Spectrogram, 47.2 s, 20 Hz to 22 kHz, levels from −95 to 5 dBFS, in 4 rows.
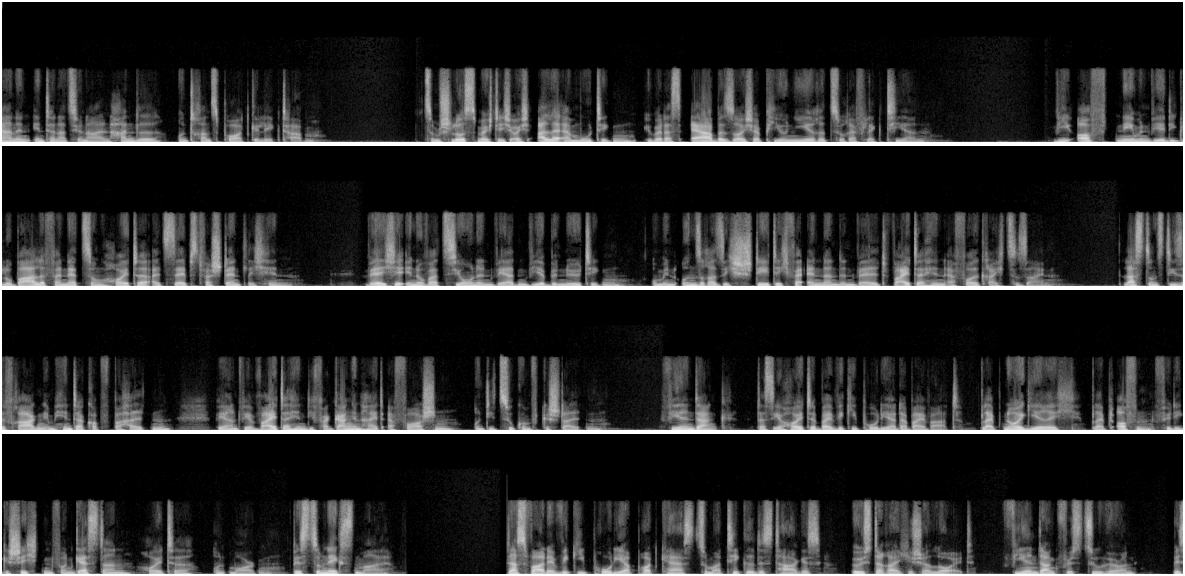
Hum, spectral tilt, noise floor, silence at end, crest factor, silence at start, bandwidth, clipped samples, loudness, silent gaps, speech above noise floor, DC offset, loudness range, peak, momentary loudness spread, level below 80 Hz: none; -5 dB/octave; -77 dBFS; 0 s; 18 dB; 0 s; 12 kHz; under 0.1%; -20 LUFS; none; 57 dB; under 0.1%; 4 LU; -2 dBFS; 11 LU; -46 dBFS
